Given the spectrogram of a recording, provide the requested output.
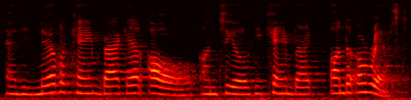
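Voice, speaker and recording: Grieving 1870s widow female performer, measured and solemn, higher-pitched, stage reading in a resonant hall. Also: a little hiss or hum. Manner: slow, deliberate, solemn storytelling. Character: grieving widow recounting her husband's murder, 1875 Mississippi. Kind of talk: dramatic reading of historical testimony. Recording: reverberant hall.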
